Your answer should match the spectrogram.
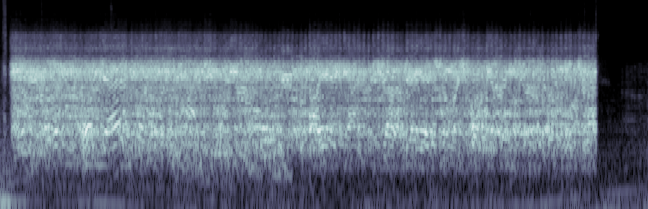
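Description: CB radio receiving a transmission buried in loud, steady static, with faint garbled voices under the noise. The static cuts off suddenly about seven and a half seconds in.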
